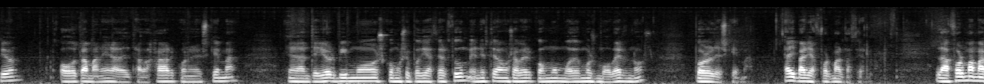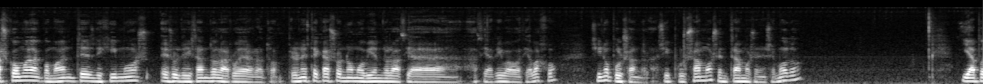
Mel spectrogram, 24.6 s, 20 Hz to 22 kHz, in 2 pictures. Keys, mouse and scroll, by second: 21.1 middle click.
